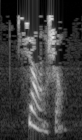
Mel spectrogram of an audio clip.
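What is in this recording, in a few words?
"相声", Mandarin Chinese; chinese-flashcards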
